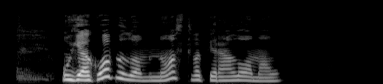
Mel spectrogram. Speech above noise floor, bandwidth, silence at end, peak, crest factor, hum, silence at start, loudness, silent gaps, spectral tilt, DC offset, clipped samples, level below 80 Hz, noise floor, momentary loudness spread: 53 dB; 11 kHz; 1.05 s; -2 dBFS; 22 dB; none; 0.65 s; -22 LUFS; none; -6.5 dB/octave; under 0.1%; under 0.1%; -76 dBFS; -75 dBFS; 16 LU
